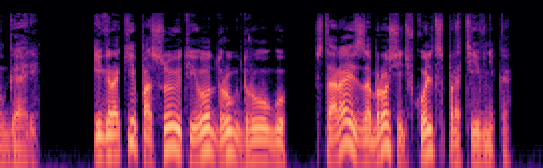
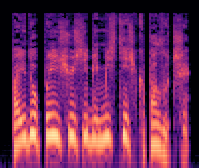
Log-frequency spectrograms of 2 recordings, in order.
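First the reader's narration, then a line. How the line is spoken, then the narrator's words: Squeaky voice. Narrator (Russian): пропищал ему в спину Колин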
